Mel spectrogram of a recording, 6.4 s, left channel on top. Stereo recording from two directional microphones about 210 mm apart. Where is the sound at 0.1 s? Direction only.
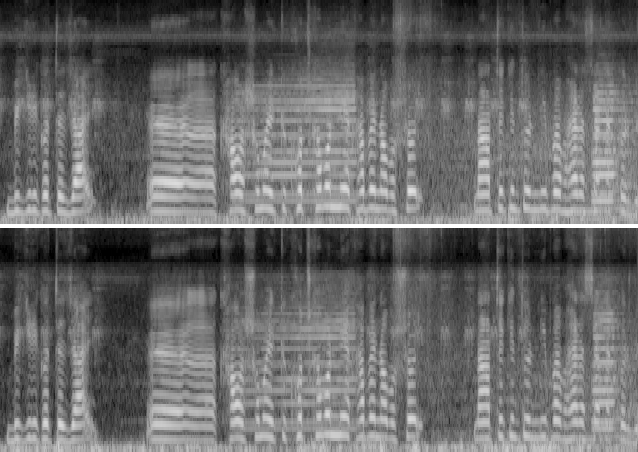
60° right (ahead or behind).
